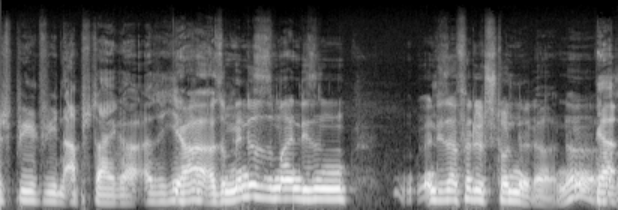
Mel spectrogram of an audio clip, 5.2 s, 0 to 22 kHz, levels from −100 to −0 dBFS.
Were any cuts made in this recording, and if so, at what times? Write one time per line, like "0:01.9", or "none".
none

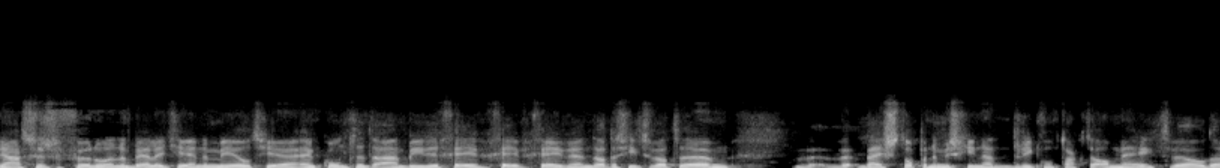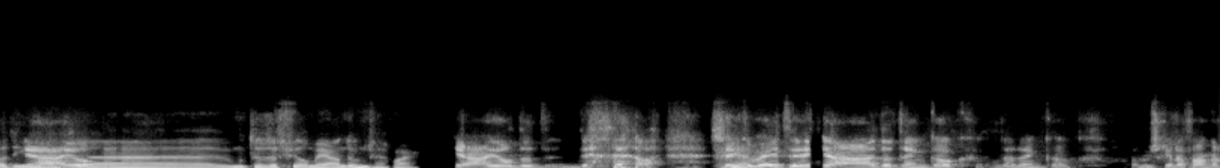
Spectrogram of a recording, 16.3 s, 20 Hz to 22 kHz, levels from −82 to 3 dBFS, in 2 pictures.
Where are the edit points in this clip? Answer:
0:13.5

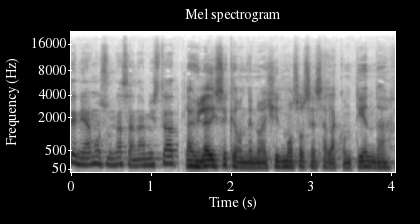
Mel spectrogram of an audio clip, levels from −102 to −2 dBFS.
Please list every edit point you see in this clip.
0:01.3

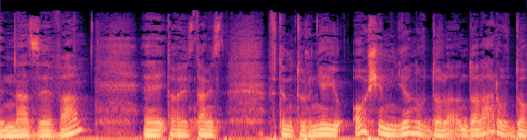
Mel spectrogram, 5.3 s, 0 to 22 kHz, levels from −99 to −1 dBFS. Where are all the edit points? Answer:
0:01.7

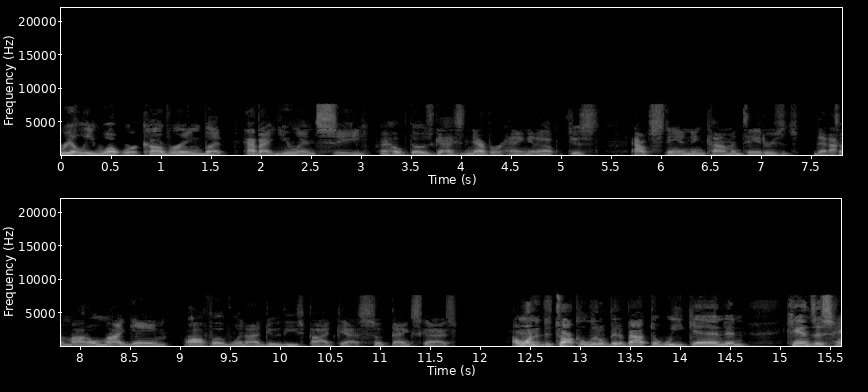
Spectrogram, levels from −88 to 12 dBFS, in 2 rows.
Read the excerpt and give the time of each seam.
0:03.1
0:07.7

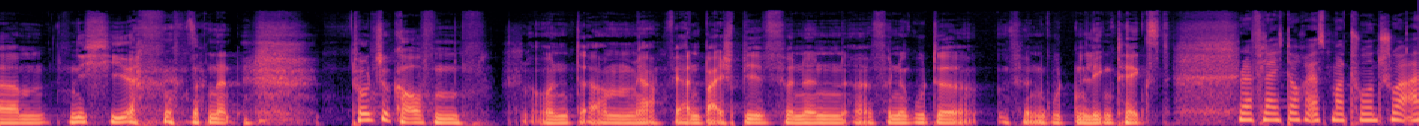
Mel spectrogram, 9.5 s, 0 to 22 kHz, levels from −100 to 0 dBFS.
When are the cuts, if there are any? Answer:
0:03.5

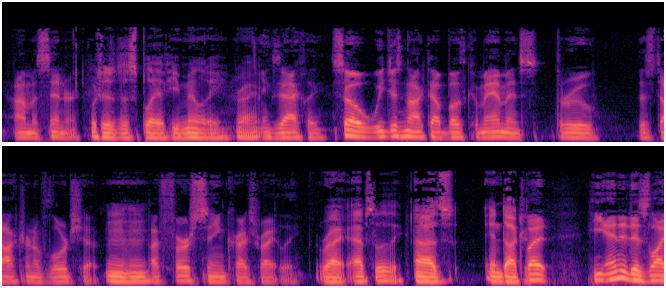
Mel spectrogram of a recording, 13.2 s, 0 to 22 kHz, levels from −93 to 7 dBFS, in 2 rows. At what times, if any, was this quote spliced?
0:10.6
0:11.8

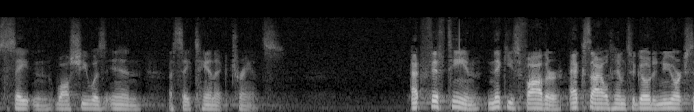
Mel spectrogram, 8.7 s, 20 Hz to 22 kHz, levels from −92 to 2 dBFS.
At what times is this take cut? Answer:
none

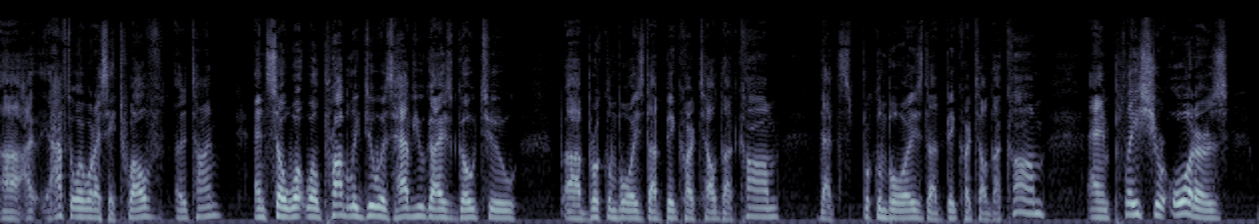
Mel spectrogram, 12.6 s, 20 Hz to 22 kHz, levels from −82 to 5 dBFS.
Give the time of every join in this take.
0:02.4

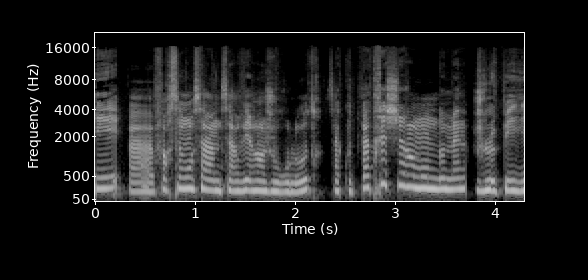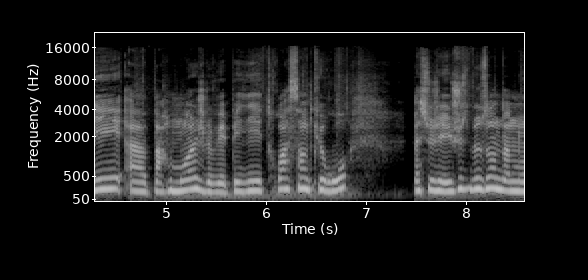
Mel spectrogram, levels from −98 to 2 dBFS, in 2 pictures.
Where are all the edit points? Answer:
0:03.7

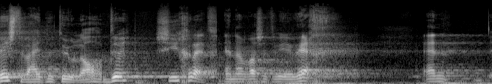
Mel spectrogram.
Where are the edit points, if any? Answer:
0:01.0
0:02.2

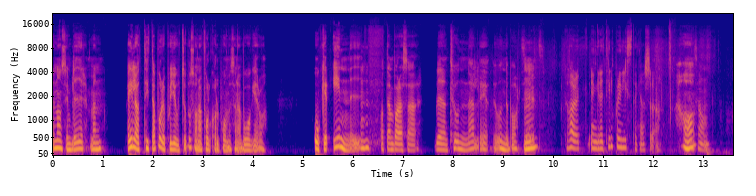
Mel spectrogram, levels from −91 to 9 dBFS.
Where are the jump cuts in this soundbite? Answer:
0:09.3

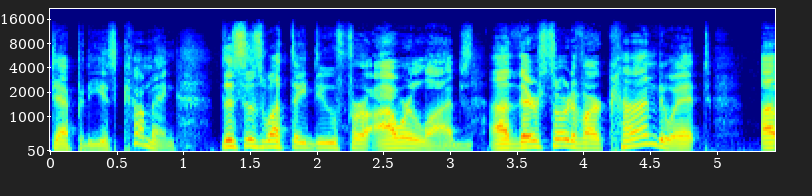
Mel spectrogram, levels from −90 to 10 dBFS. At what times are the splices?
0:03.2

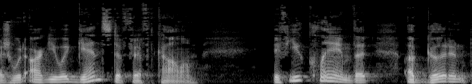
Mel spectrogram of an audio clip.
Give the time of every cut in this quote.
none

